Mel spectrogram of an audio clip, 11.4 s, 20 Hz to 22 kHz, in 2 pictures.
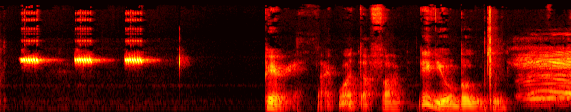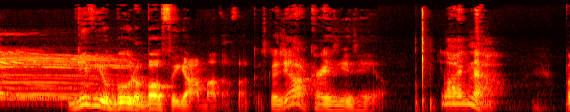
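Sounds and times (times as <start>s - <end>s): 
cricket chirping: 0.2s - 1.7s
speech: 2.6s - 5.4s, 6.4s - 10.8s.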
